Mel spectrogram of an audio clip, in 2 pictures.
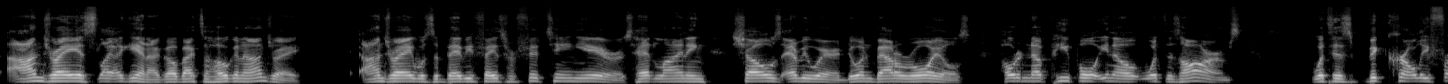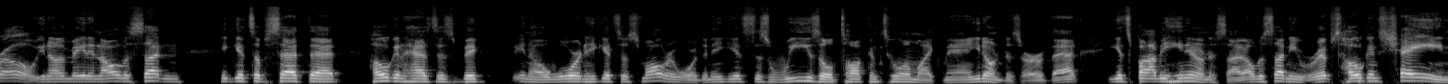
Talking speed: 190 wpm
